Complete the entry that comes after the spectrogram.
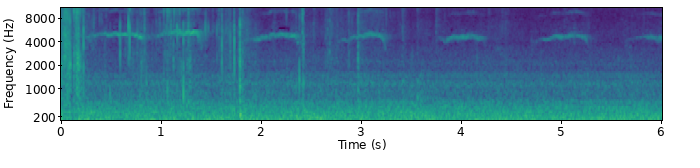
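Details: Birds fighting at a window, noisy: short high chirps with a bent, slurred shape, repeated about once a second, mixed with sharp tapping clicks against a steady low background rumble.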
